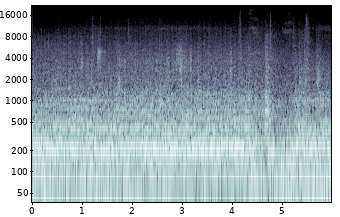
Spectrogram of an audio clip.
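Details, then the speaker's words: Lumber truck with an overheated, failing transmission that gives high-pitched scrapes in low gears, taking off from a stop: a constant low growl and harsh thrashing under light load. "all right we're blowing the stop sign hear it oh my God it sounds horrible just thrashing the inside of that"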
